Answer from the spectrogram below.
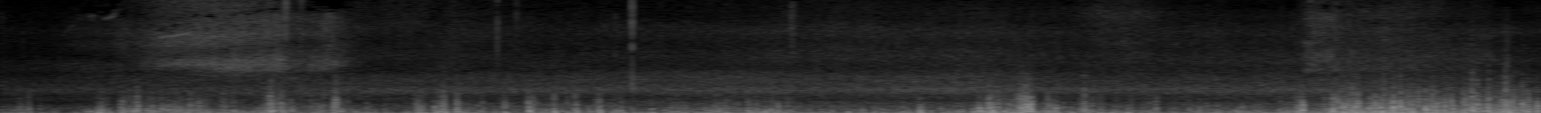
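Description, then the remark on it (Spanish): Strong wind buffets a mobile phone microphone in a steady, roaring rush, with the broad wash of coastal surf blended underneath; no voices, just continuous loud outdoor noise throughout. “Es más, creo que vamos a ir caminando ahorita ahí a la costa.”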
